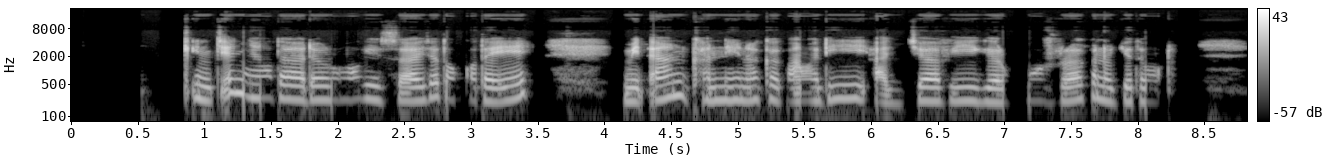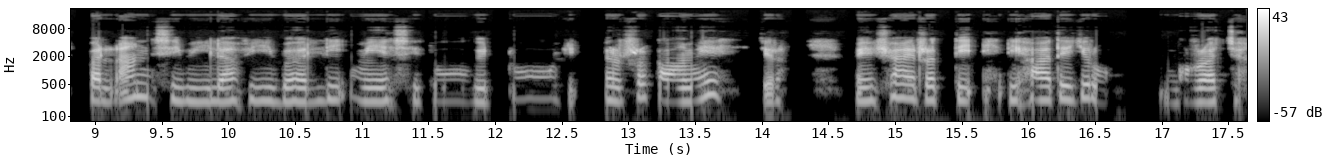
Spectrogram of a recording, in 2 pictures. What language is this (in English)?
Oromo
